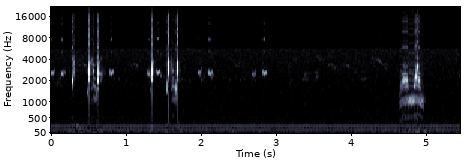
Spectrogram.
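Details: Common quail female sounds, slow, used to lure quail; crisp clicks in pairs and threes early on, scattered soft chirps, then one nasal harmonic call near the end, with a low hum.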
